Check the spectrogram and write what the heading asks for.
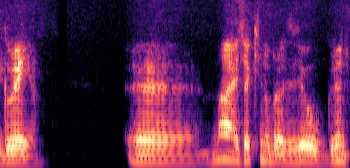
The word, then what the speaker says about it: Graham: Eu chamo de Graham, porque grande parte das pessoas chama de Graham, mas algumas pessoas chamam corretamente de Graham. De fato, a pronúncia correta é Graham.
